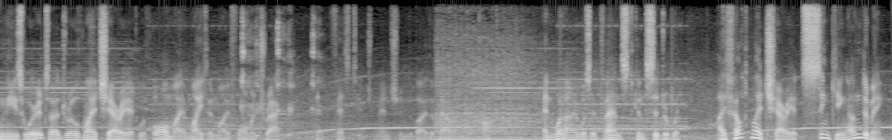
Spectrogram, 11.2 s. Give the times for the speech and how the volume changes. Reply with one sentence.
You can hear the speech from 0.0 to 11.1 s, getting quieter then louder.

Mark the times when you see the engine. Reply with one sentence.
You can hear the engine from 5.4 to 7.7 s.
